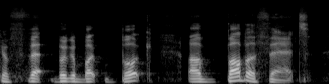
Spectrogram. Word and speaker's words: Boba Fett: book but book of boba fett is gonna be shorter bubba fat i said it wrong i've always called redneck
